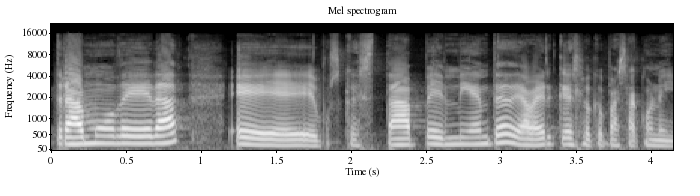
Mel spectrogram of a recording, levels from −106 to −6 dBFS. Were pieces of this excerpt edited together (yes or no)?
yes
